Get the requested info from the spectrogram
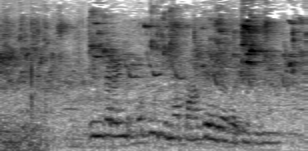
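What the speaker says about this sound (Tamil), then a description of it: "இங்கே இருக்கிறது எல்லாமே லவ் பேர்ட்ஸ் அந்த ப்ரீட் தான்" Lovebirds chirp and tweet in an exotic bird park, a busy scatter of short high calls under people talking nearby.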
